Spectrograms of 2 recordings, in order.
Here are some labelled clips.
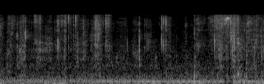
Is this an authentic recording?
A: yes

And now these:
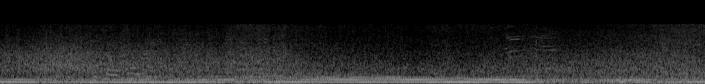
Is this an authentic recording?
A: yes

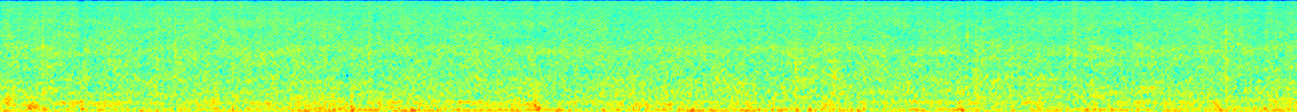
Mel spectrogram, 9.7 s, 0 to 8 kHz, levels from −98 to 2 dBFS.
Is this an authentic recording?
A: no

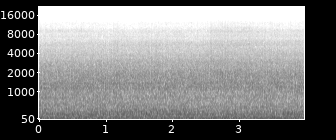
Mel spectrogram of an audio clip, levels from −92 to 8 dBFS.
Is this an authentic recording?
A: no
